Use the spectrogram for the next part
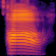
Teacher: मुंह ऐसा बड़ा खुल जाता है और जीभ जो है नीचे ही रहती है। ऊपर नहीं आती। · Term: विवृत स्वर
